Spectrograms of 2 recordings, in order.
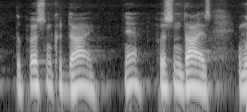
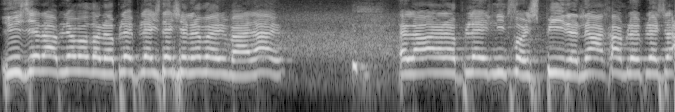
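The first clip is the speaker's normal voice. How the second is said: crying little brother; 12 semitones higher than usual. Retold or imitated. Brother crying over lost PlayStation, wailing mock sobs. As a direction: bawl the words like a hammed-up tantruming child. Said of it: "He starts crying".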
